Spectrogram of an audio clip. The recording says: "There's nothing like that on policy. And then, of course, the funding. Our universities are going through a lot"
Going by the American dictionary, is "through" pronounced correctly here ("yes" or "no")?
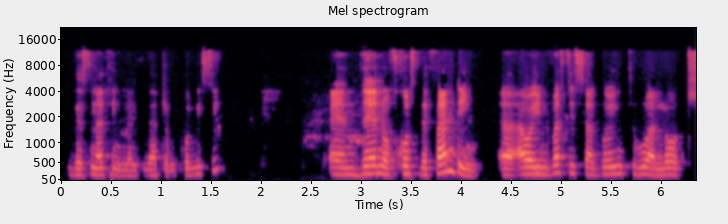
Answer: yes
